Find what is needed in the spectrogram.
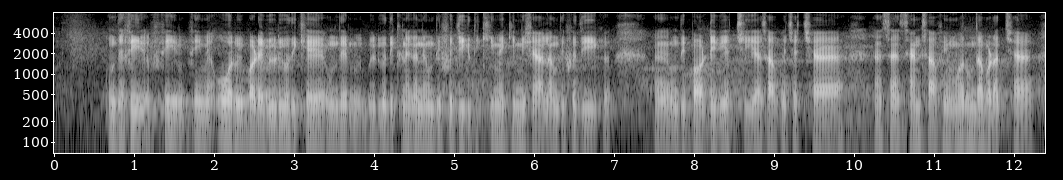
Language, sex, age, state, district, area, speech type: Dogri, male, 30-45, Jammu and Kashmir, Udhampur, urban, spontaneous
